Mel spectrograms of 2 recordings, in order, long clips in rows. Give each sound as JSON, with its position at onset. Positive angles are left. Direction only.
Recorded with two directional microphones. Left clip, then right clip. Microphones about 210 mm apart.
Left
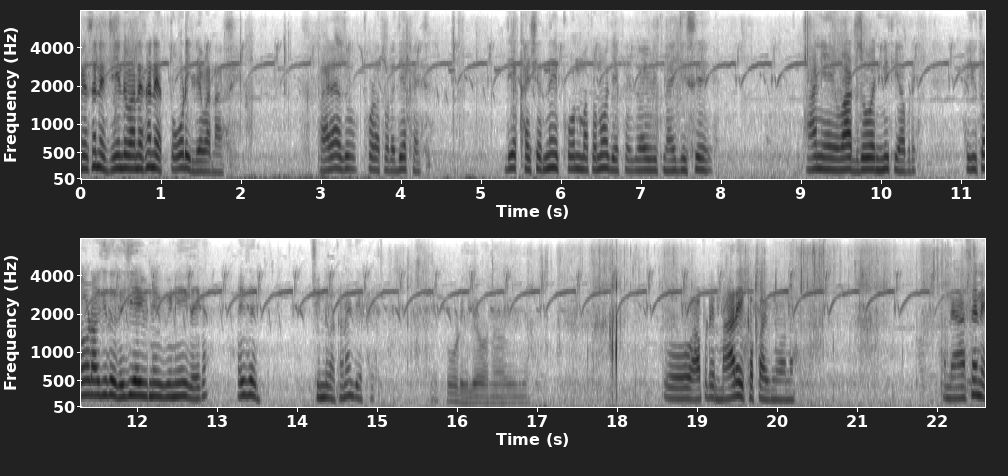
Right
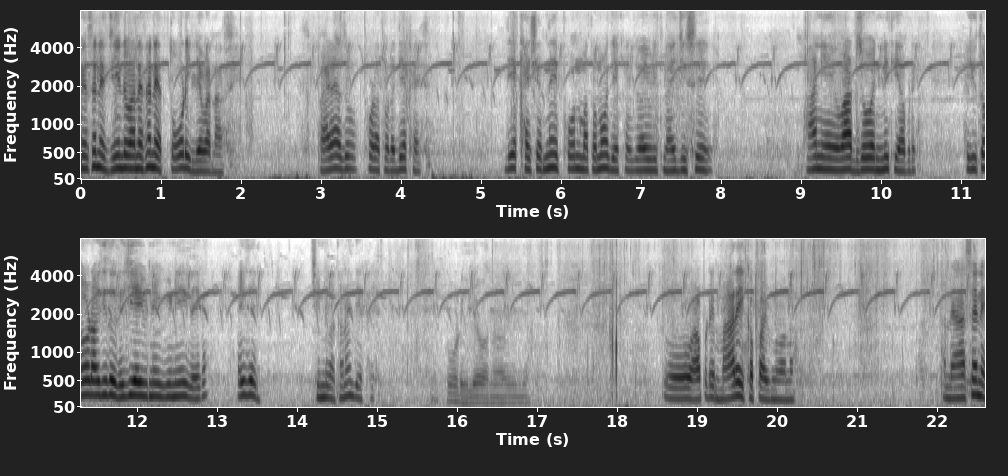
{"t": 0.0, "sound": "a man's voice", "side_deg": -15}
{"t": 3.0, "sound": "a man's voice", "side_deg": -10}
{"t": 5.3, "sound": "a man's voice", "side_deg": -10}
{"t": 9.0, "sound": "a man's voice", "side_deg": -10}
{"t": 15.9, "sound": "speech", "side_deg": 15}
{"t": 18.5, "sound": "speech", "side_deg": 5}
{"t": 18.8, "sound": "a man's voice", "side_deg": -10}
{"t": 22.1, "sound": "speech", "side_deg": -20}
